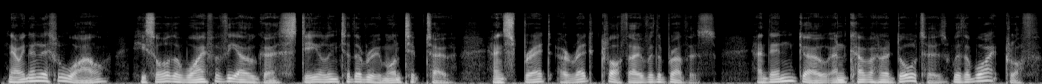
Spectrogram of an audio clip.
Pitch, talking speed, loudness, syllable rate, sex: 110 Hz, 215 wpm, -17 LUFS, 5.1 syllables/s, male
